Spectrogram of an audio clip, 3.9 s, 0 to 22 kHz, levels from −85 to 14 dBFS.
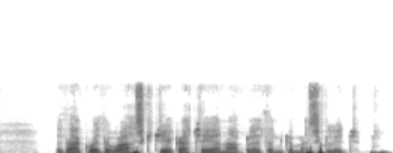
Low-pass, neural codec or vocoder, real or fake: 9.9 kHz; none; real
